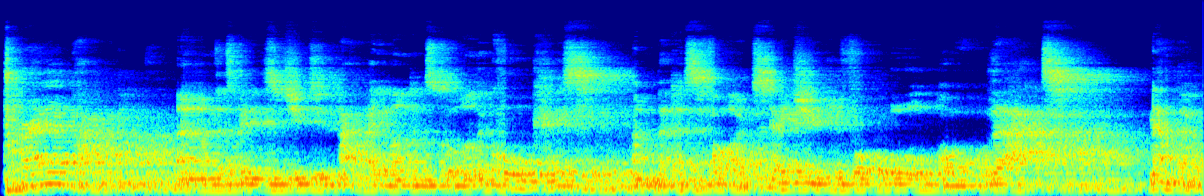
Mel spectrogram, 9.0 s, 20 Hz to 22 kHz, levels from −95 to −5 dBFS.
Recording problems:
room echo; strong; dies away in 1.3 s
off-mic speech; far
squashed, flat; somewhat

